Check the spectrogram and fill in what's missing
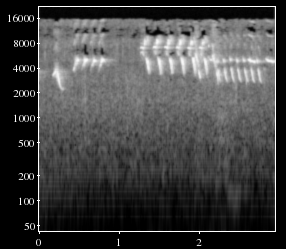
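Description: A chestnut-capped blackbird sings a downslurred high note, then bursts of rapid, thin chipping notes, several per second, against quiet background hiss.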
